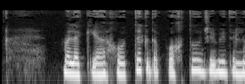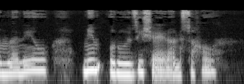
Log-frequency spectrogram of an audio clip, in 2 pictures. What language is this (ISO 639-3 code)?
pus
